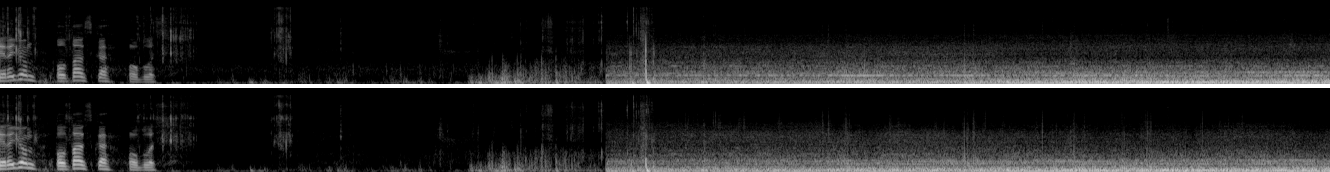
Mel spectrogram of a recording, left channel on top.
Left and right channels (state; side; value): normal; both; correlation 0.77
